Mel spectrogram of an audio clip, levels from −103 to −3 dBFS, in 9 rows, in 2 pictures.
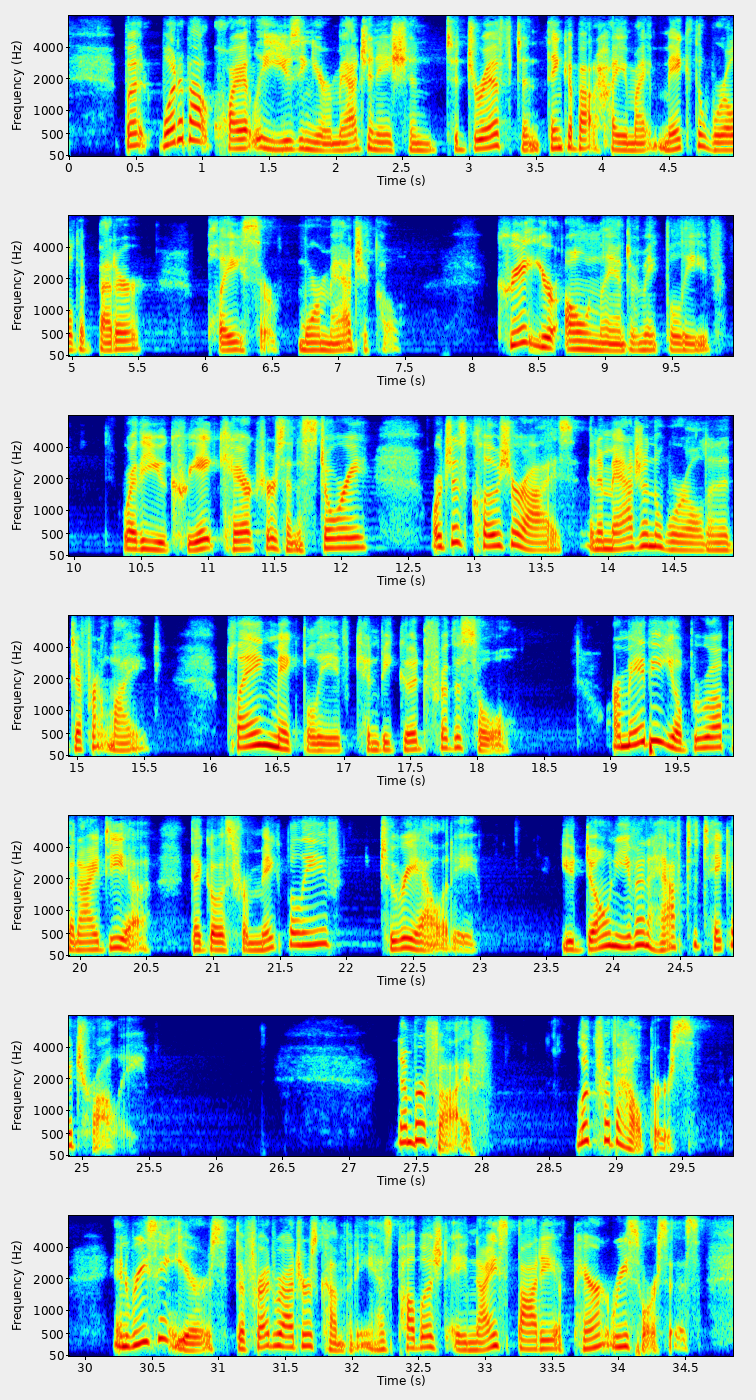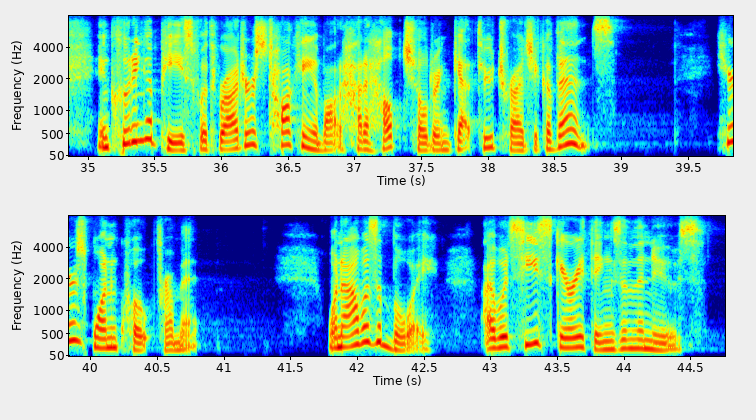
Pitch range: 165-255 Hz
